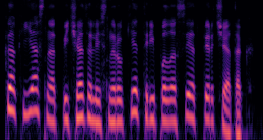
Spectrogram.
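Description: A man reading aloud voices a gentle, pleading young woman visitor in a spoken story. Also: fairly high pitch, brisk, clear, resonant tone, no room sound, studio quality, pitched above the performer's own voice, close to an everyday voice. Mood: hurt. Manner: soft, pleading, lilting.

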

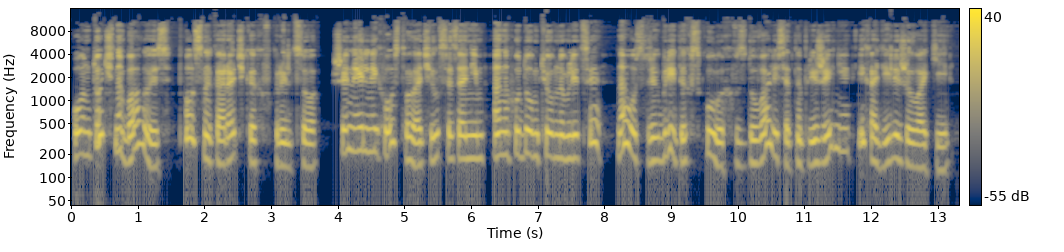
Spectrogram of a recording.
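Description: Expressive audiobook narrator, mellow tone. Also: medium pitch, no echo. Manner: expressive, measured reading. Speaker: audiobook reader.

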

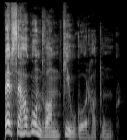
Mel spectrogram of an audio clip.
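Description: A calm young woman polar guide, read by a male audiobook narrator explains the dangers with dry patience. Matter-of-fact and unflustered, she barely lifts her voice. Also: medium pitch, gravelly, slightly rough, exaggerated voice. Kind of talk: audiobook character voice.

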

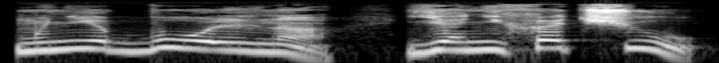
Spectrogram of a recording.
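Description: A man's voice: very animated, slightly rough. A man putting on a terrified young woman. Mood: frightened pleading. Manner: high, pleading, drawn-out cries. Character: frightened young woman fighting off an attacker.

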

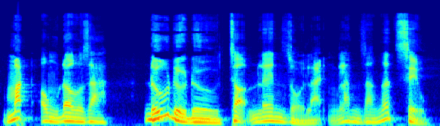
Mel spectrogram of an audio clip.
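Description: A man narrating an audio story in a vivid, expressive way. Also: low-pitched, moderate pace, husky.

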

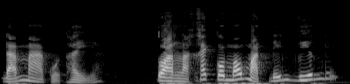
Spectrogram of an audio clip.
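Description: Man doing pompous greedy husband, lecturing tone, lively pitch, for a spoken ghost tale. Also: brisk, full character voice. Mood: bossy. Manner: bossy, lecturing. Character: greedy, pompous rich middle-aged husband.

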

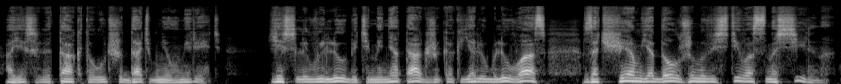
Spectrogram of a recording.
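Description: A man's voice: normal speed, breathy edge, no echo, studio quality, natural voice. A man reading a grave young lover. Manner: low, earnest, solemn vows. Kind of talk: audiobook character reading.

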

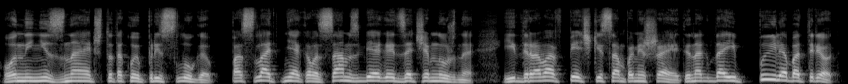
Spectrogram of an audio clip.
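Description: A man voicing a pampered, idle middle-aged gentleman who lectures his servant in a shrill, indignant tone. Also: normal speed, hardly any pauses, lightly acted. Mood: indignant lecturing.

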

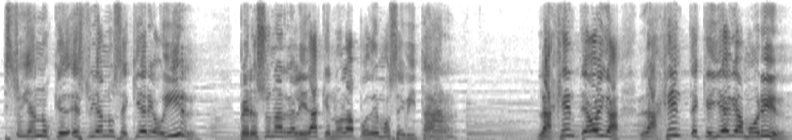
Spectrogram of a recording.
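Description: High, fervent preacher man. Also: normal speed, gravelly, faint music behind. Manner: fervent, rhythmic, bursts into shouts. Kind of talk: sermon.

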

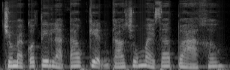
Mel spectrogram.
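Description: A woman voicing a quarrelsome older mother-in-law who yells abuse and accusations from the gate, in storytelling narration. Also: mid-range voice, fast, husky, close to an everyday voice. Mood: screeching.

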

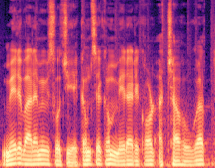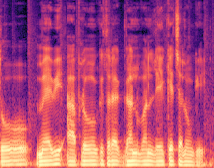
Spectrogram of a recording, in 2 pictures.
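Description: A man's voice: a bass voice, level tone, normal speed, a little mellow. A male narrator voicing a cheeky, impatient young woman trainee who teases her boss in an audiobook. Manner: teasing, impatient.

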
